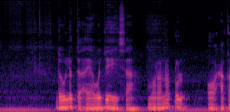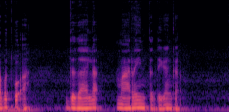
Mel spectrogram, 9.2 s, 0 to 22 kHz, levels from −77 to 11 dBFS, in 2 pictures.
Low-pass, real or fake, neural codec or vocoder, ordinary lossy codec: none; real; none; none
